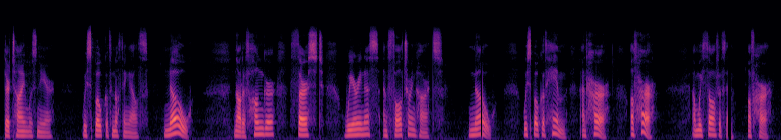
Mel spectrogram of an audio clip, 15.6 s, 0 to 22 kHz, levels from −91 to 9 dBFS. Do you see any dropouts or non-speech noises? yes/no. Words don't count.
yes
